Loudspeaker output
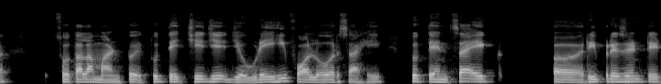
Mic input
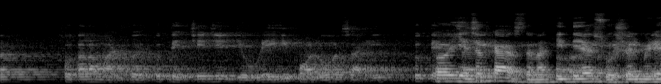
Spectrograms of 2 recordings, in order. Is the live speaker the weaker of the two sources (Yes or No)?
No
